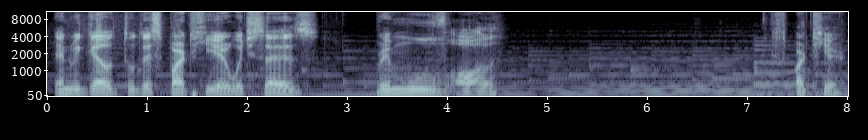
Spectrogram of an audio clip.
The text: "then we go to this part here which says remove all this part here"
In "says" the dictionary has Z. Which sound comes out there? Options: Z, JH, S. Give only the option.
Z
